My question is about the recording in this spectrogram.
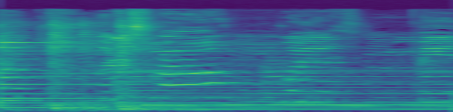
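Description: A young girl singing into a microphone with a live band backing her on keyboard and other instruments. The rhythmic strumming stops about a third of the way in, and the band holds a long chord under her sung note.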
